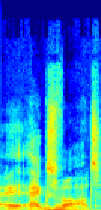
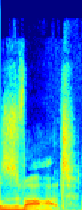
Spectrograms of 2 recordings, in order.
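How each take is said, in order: First: The word begins with an 'eks' sound. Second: The word begins with a 'z' sound. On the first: "depending on how you want to pronounce it" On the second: "depending on how you want to pronounce it"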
